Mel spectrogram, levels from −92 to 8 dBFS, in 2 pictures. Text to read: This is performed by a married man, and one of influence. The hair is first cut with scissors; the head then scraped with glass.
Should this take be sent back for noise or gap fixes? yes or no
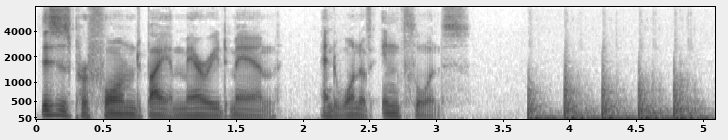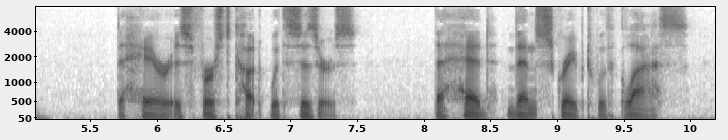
yes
